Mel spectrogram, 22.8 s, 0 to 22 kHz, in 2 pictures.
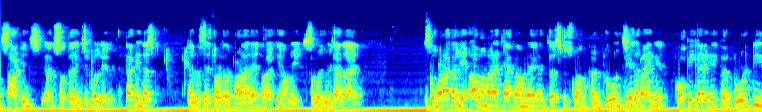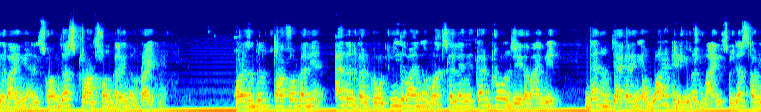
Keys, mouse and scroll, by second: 0.0 click, 1.0 7, 1.3 0, 2.4 Return, 4.0 space, 4.2-8.1 ctrl+drag, 9.8 ctrl+j, 11.0 ctrl+t, 12.0 alt+click, 13.4 right click, 14.4 click, 14.8 Return, 17.2 ctrl+e, 19.2 ctrl+j, 20.2 ctrl+t, 20.8 ctrl+space, 21.0 ctrl+click, 21.7 space, 22.2-22.8 alt+drag.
